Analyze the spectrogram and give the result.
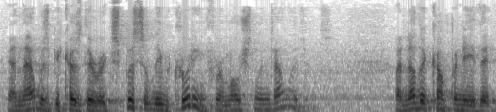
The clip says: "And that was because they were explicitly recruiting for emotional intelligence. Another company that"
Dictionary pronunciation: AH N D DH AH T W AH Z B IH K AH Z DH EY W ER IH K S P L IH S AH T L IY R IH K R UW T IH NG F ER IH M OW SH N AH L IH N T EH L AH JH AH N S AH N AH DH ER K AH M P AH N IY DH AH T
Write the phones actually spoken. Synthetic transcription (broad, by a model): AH N DH AH T W AH Z B IH K AH Z DH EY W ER IH K S P L IH S AH T L IY R IH K R UW T IH NG F ER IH M OW SH N L IH N T EH L AH JH AH N S AH N AH DH ER K AH M P AH N IY DH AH T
